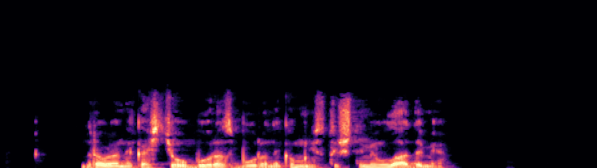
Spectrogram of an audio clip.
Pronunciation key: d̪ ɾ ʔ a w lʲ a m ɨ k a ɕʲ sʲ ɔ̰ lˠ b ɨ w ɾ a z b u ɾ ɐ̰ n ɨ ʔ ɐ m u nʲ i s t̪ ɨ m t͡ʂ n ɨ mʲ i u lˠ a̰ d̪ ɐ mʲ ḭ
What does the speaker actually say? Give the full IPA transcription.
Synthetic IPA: d̪ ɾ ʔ a w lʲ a n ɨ k a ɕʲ t͡sʲ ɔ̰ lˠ b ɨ w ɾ a z b u ɾ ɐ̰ n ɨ k ɐ m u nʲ i s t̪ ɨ t͡ʂ n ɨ mʲ i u lˠ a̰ d̪ ɐ mʲ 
